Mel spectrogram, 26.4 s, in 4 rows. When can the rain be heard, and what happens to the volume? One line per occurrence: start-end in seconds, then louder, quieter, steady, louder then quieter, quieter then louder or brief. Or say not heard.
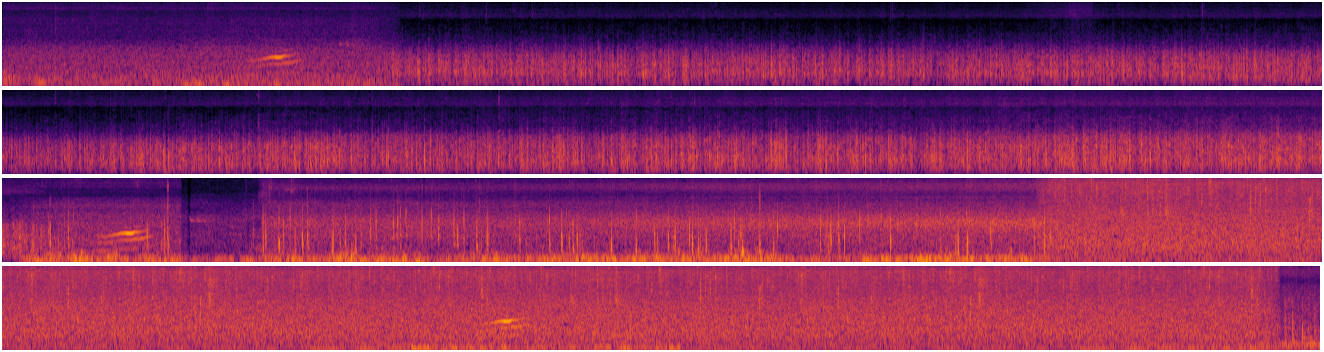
0.0-26.3 louder.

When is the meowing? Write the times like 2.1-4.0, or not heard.
0.9-2.0, 13.4-14.7, 21.8-23.2.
